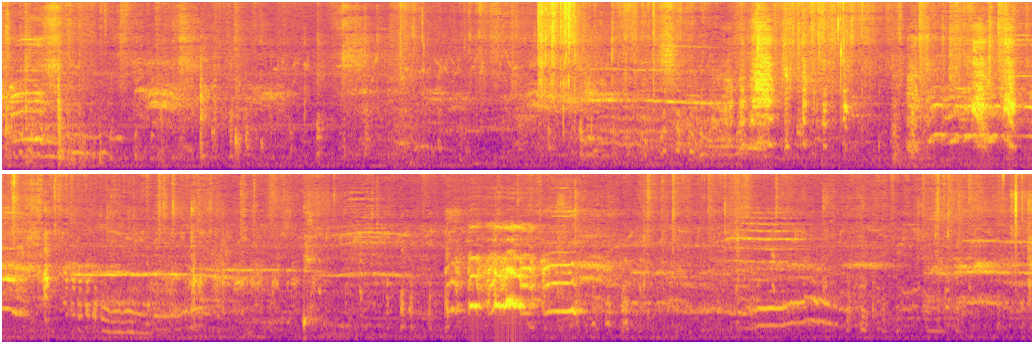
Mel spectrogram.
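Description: Hens cluck in scattered bursts with a rooster crowing now and then, fairly close, in a busy farmyard with no talking.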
